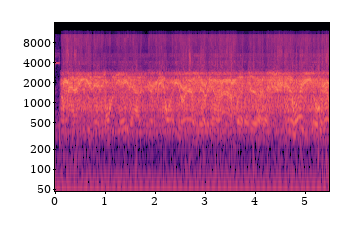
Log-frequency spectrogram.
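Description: A radio plays a warbling, crackling transmission through its small speaker.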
